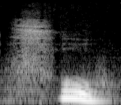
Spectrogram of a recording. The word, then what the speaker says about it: faux: X à la fin du mot est toujours muet, il n'est jamais prononcé. Choix, époux, paix, faux.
